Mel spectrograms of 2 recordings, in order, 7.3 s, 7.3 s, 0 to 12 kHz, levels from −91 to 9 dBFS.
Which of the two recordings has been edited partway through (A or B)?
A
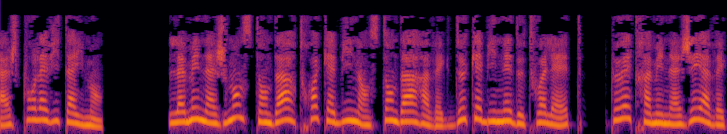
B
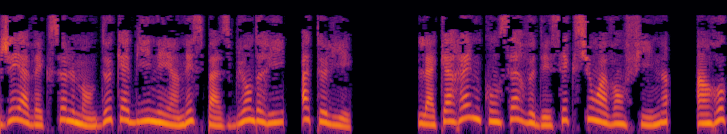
A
